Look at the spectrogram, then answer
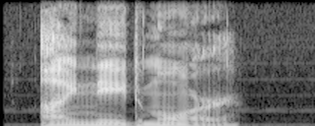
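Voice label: "I need more", English, male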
